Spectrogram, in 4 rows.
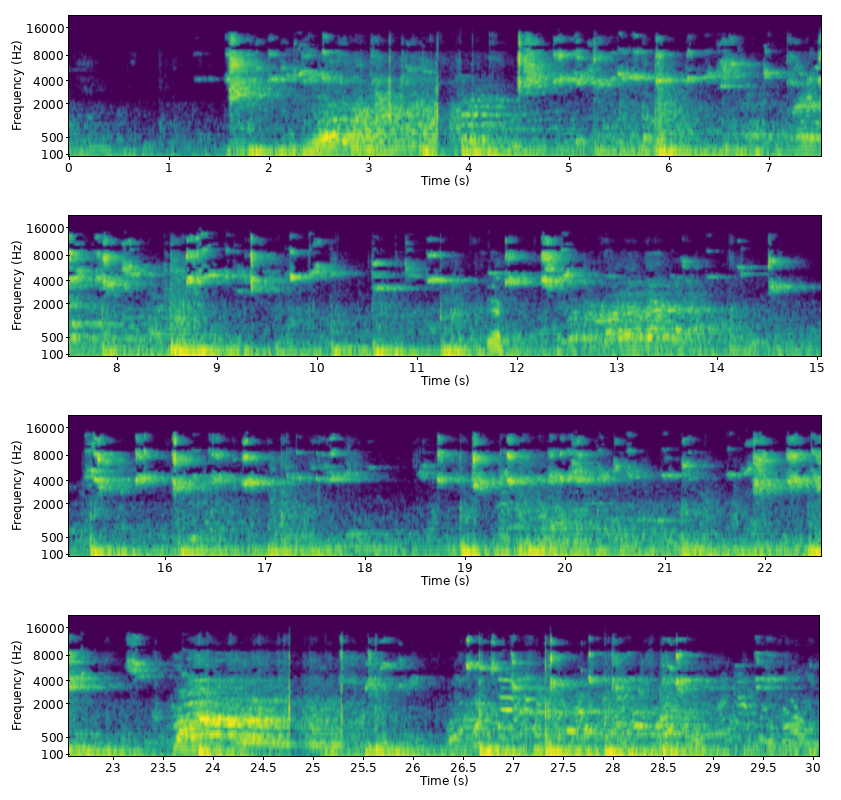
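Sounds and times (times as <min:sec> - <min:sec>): voices echoing in hall: 0:00.0 - 0:30.0
sneakers squeaking: 0:00.8 - 0:24.3, 0:25.0 - 0:30.0
basketball bouncing: 0:08.4 - 0:08.9, 0:09.5 - 0:11.6, 0:26.5 - 0:28.9.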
